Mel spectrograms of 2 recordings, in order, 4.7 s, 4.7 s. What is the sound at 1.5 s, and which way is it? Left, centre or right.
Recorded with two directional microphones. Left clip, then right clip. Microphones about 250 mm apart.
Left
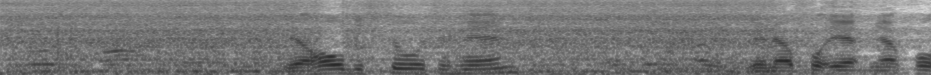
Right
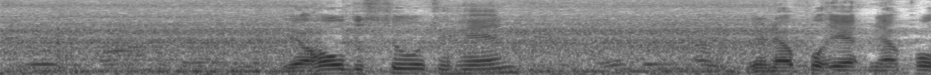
Speech, centre.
